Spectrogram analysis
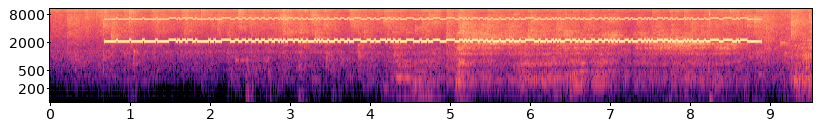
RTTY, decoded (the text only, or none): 58884 67090 91954 71516 84776 61553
